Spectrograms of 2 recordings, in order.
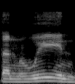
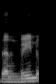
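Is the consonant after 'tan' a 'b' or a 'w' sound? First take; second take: w; b. First: The middle consonant is a 'w' sound. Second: The middle consonant is a 'b' sound. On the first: This is the original way of saying the term. "আরবি উচ্চারণটা আমরা বলবো তানউইন" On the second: This is the local way of saying the term. "বাংলায় তানবিন বলা যায়"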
